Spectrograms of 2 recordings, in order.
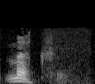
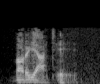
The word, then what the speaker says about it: Moriarty: My name is Murtry. – Oh, indeed. Uh, spelled M U R T R Y? – No. Dear me, I have so much trouble with my name. People will either misspell it or mispronounce it. I'm afraid I'll have to begin calling it the way it looks. M O R I A R T Y. Moriarty. Moriarty. I shall remember that name.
